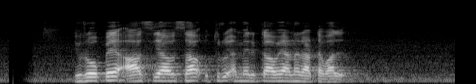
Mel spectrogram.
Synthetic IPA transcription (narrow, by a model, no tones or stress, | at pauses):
juɾoːpːeːʔaːsijaːʋɐsaːʔʊt̪ːɾuɐmeɾɪkːaːʋɐjɐnɐɾaːʈːɐʋaːl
